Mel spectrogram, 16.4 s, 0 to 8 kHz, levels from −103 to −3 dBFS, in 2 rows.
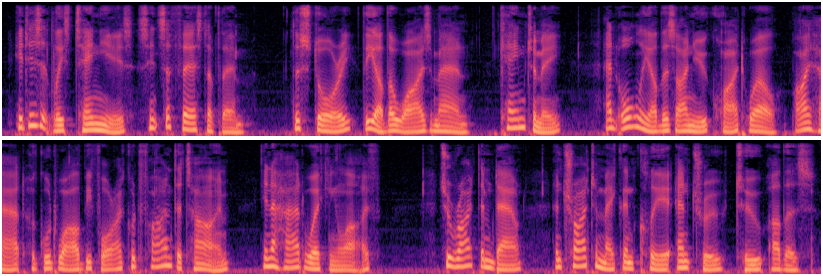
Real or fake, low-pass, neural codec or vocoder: real; 7.2 kHz; none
